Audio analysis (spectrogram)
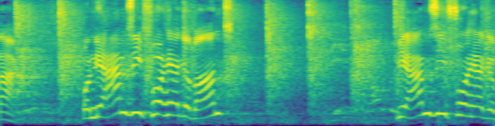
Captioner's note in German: Beifall : Sehenden Auges!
